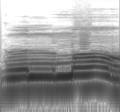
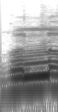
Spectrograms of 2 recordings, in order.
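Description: First: The cluster is pronounced as l followed by m. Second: The cluster is pronounced as a doubled l. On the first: The speaker calls it right. "আমরা বলি গুল্ম" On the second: The speaker calls it wrong. "গুল্ল কিন্তু বলি না"

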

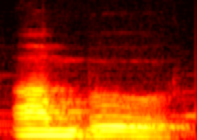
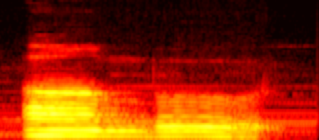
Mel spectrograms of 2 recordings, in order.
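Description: First: It is said at normal speed. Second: It is said slowly.

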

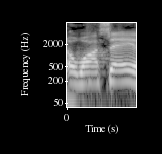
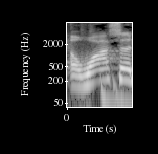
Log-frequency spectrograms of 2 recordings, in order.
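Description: First: The name ends with an 'ay' sound. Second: The name ends with an 'ah' sound. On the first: The speaker calls it wrong. "not Owase, apparently I've been pronouncing it wrong this whole time" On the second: The speaker calls it right. "that's right, Owasa"

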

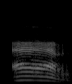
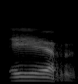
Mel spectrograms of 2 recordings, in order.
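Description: First: The vowel sounds like an 'a'. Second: The vowel sounds like an 'e'. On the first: The speaker calls it right. "đọc là are" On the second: The speaker calls it wrong. "air là sai nha các bạn nha"

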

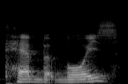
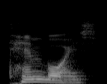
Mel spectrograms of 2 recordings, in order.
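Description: First: The first word ends in a b sound. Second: The first word ends in an m sound. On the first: The sound has fully copied the next sound. The speaker calls it wrong. "It would be total if na became ba. If it became teb boys, that would be total" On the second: The sound has only partly adapted to the next sound. The speaker calls it right. "But it doesn't become teb boys. It becomes 10 boys"

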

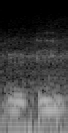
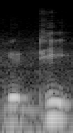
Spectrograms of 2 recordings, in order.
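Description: First: The middle consonant is pronounced loosely and carelessly. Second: The middle consonant is pronounced carefully and distinctly. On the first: This is how people commonly mispronounce it. The speaker calls it wrong. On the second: This is how the word should be said. The speaker calls it right.

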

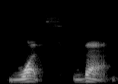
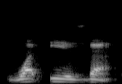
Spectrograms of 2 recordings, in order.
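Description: First: The words 'what is' are joined into one syllable. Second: The words 'what is' are said as two separate words. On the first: "short for what is or what was" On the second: "Instead of having two words"

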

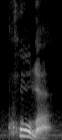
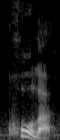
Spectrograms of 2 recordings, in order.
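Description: Both takes have the same delivery.

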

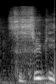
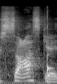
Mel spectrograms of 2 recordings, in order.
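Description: First: Sasuke is said with an English pronunciation. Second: Sasuke is said with a Japanese pronunciation. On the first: The speaker calls it wrong. "I just pronounce it in the English way" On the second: The speaker calls it right. "somebody told me that's how you say that"

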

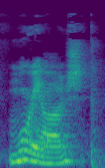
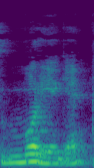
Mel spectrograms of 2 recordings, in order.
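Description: First: It is said with an American pronunciation. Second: It is said with a Japanese pronunciation. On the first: "as we call it in America" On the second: "To pronounce it correctly in Japanese"

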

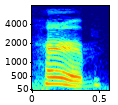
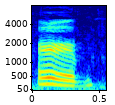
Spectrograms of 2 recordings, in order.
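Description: First: The word is said in a non-French way. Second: The word is said in a French-like way. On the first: The speaker calls it right. "it's herb" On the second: The speaker calls it wrong. "why do Americans say everything like they're French"

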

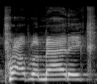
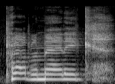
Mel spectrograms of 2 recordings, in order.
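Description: First: The voice is heavier, lower and fuller. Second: The voice is light, high and breathy. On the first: "Instead of problematic" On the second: "like a lighter, maybe like a higher laryngeal approach"

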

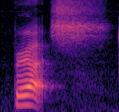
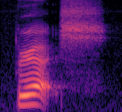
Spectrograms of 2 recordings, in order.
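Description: No difference in how they are said.

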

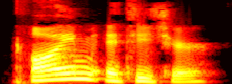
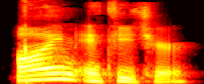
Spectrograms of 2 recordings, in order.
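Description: First: I am is contracted into one syllable. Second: The same.

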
